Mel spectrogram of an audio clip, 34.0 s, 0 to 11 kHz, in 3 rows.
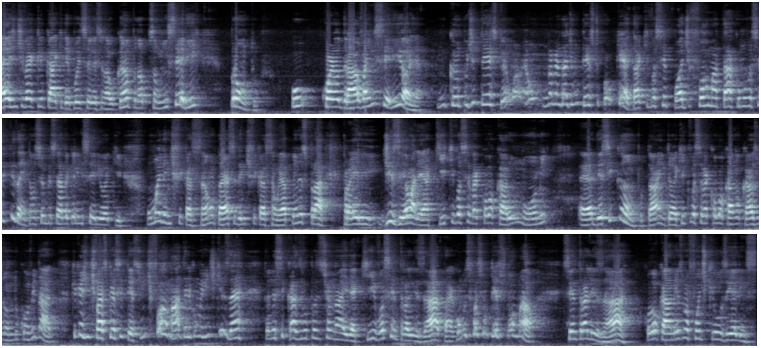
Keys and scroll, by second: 4.8 p, 7.9 F4, 9.3 p, 10.0 p.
